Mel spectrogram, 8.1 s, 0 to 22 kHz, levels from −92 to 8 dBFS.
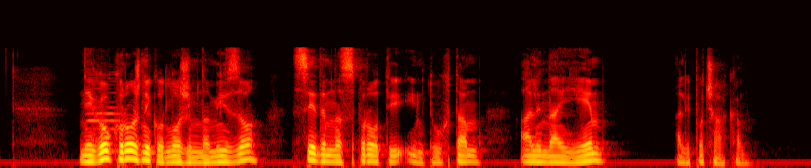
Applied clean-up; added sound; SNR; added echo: none; Wind instrument, woodwind instrument; 19 dB; none.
